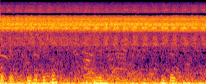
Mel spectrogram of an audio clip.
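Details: Sunset on the Crimean coast at Cape Fiolent, where cicadas make an unbroken, high, hissing drone; brief low chirps and a low rumble sit beneath it.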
